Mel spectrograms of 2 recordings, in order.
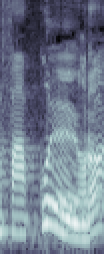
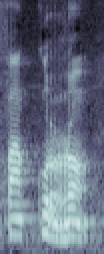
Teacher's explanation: langsung dilebur ke huruf yang kedua. Jadi bukan fakul ro tapi langsung ke ro, fakur ro.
